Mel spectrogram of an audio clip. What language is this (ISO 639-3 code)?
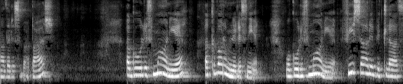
ara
